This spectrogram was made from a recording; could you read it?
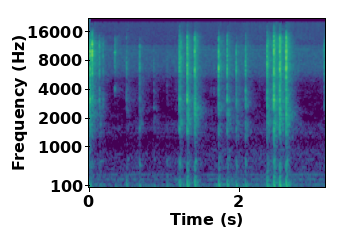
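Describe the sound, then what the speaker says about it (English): Rapid bursts of small plastic clicks rattle close up as a 1954 Buick Skylark toy model car's wheels roll, coming in quick clusters with short pauses between them. "Let's do the roll test. You can just see a heavy clicking."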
